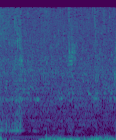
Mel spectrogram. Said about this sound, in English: If you flush that toilet one more goddamn time... What? I swear to everything holy and I said, if you flush that toilet one last time, I swear to everything holy and unholy.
